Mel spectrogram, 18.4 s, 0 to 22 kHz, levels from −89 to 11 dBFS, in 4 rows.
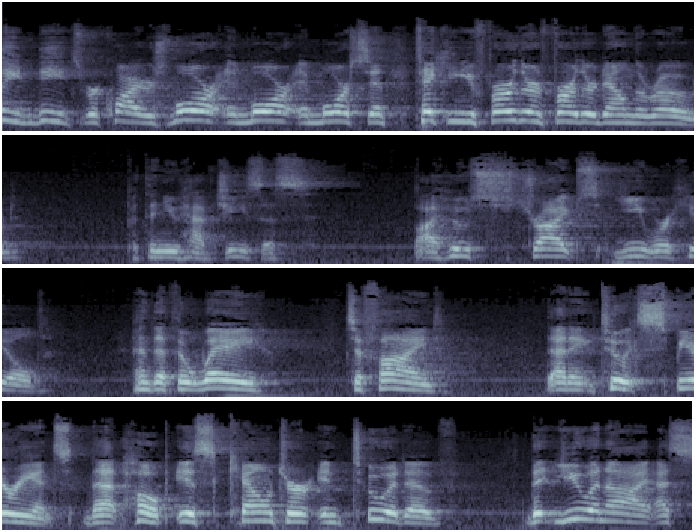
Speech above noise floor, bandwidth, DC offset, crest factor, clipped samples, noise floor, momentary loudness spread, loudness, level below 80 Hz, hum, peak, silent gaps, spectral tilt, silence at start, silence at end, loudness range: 37 dB; 14 kHz; under 0.1%; 18 dB; under 0.1%; -57 dBFS; 14 LU; -20 LUFS; -58 dBFS; none; -2 dBFS; none; -3.5 dB/octave; 0 s; 0 s; 10 LU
